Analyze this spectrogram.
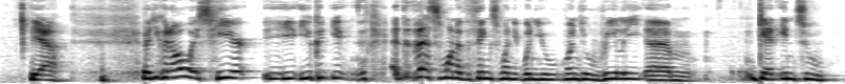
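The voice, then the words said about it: Scandinavian accent in English. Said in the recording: “I have this Scandinavian accent”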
